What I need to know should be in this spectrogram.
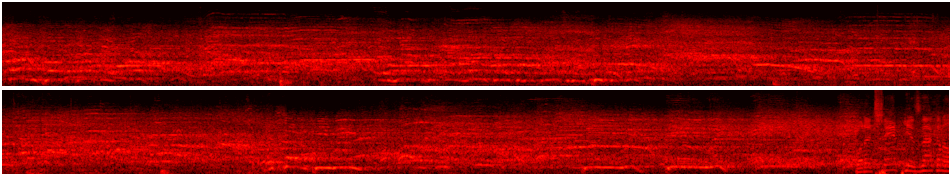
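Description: A crowd murmurs and cheers in the background.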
